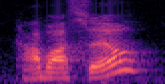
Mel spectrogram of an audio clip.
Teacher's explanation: when you put two ahs up next to each other, one, of course, disappears because you can't pronounce together without a consonant in between.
